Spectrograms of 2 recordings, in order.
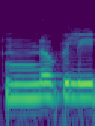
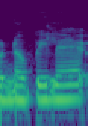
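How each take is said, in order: First: Nobile ending in a different vowel from the other take; alternative pronunciation. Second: Nobile given as the second variant, final vowel changed; alternative pronunciation. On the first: Grower offering viewers either way of saying nobile, alternative pronunciation. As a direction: say nobile one of two accepted ways. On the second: Grower tells viewers to pronounce it either way, alternative pronunciation. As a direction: offer nobile the other accepted way. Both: Shown as a demonstration. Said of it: "whichever way you want to pronounce it".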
